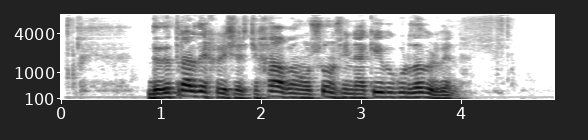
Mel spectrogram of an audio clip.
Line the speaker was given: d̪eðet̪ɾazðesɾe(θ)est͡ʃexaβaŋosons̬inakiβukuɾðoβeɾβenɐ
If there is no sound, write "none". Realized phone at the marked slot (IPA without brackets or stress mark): ʃ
